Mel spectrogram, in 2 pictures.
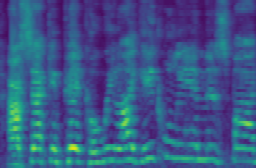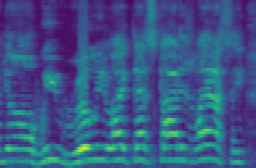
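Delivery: high, loud hyped-up call; excited hype. Real, not acted. Handicapper pumping up his top pick, loud and high. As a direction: shout out the top pick like a showman.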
